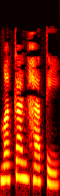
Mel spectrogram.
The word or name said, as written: makan hati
